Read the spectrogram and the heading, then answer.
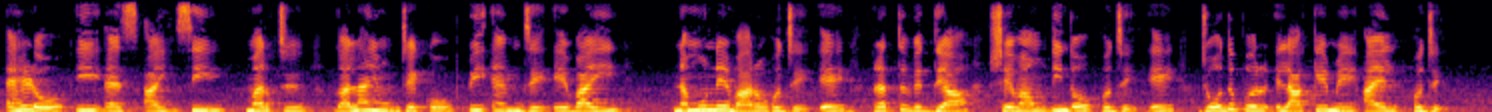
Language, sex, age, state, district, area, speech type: Sindhi, female, 18-30, Madhya Pradesh, Katni, rural, read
